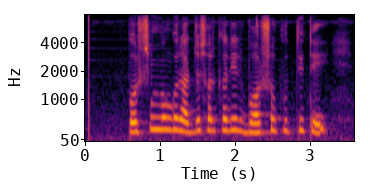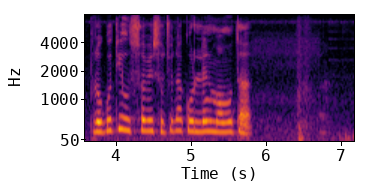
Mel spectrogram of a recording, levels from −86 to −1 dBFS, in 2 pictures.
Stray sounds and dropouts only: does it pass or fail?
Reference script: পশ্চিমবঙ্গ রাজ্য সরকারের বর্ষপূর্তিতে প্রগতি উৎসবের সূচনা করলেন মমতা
fail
